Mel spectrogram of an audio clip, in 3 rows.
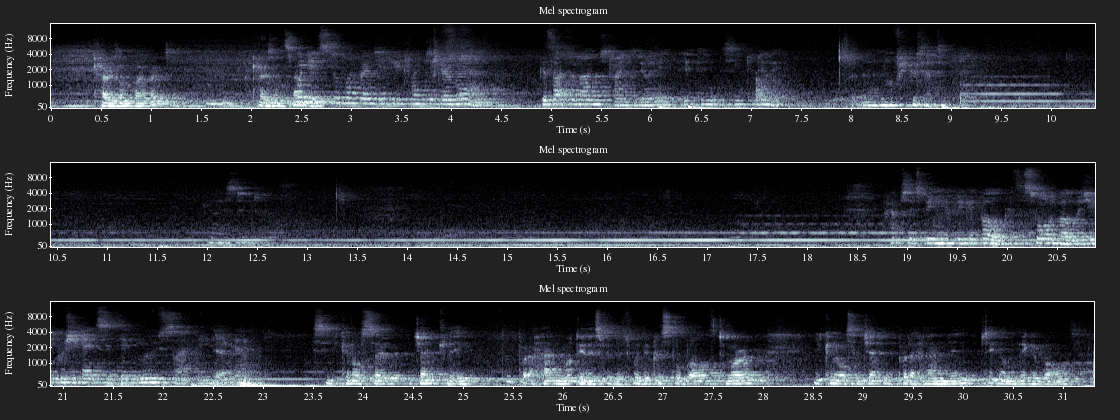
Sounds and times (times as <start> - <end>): Speech: 0.4 - 9.1, 12.0 - 12.7, 18.8 - 31.3.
